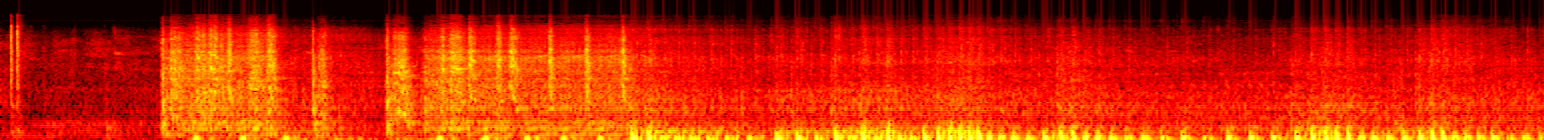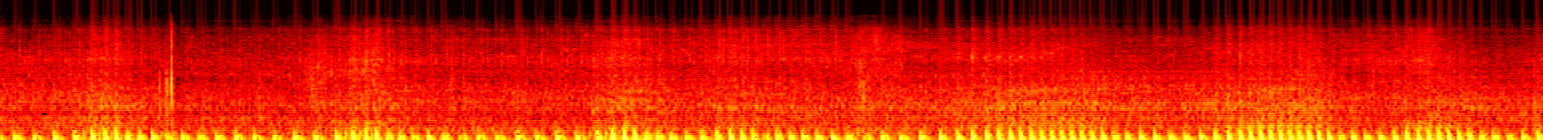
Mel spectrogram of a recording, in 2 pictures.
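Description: Small motorbike engine being started: the starter cranks in quick strokes for about two seconds, then the engine catches about three seconds in and keeps running with a fast, pulsing beat.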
